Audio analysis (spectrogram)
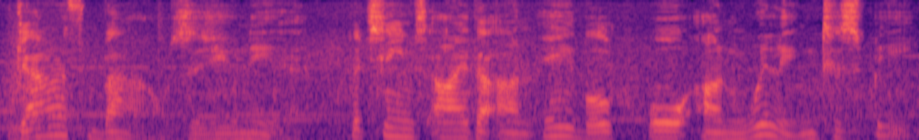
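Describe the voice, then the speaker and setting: An actor playing a solemn, dramatic storyteller narrating a video game. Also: male voice, medium pitch, very animated, normal speed, over music, close to an everyday voice.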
